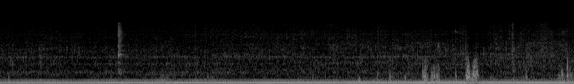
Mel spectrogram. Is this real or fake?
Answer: fake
